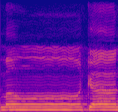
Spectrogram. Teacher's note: نون ساکن کے بعد حرف اخفا میں سے کاف آ رہا ہے تو یہاں پر اخفا ہوگا یعنی غنہ کر کے پڑھیں گے۔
